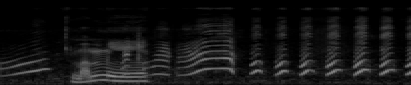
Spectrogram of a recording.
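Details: A pet Alexandrine (pahadi) parakeet that says "Har Har Mahadev", perched on an outdoor stand at sunset in light sun, gives a drawn-out, voice-like mimicked phrase, then about seven short rising squawks, roughly four per second.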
